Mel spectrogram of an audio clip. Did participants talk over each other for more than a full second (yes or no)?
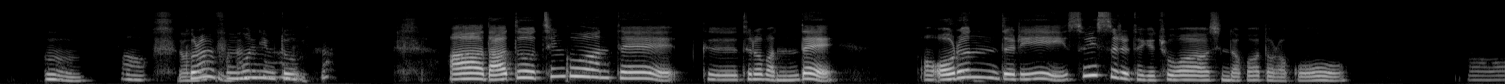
yes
